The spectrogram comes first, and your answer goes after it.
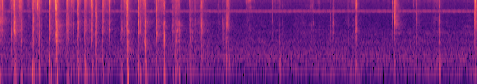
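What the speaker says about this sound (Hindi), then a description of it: "Last shuffle." Tarot cards are shuffled in quick riffling bursts, a dense flurry of crisp papery clicks for the first few seconds that thins into scattered single snaps, close and alone with no voice.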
